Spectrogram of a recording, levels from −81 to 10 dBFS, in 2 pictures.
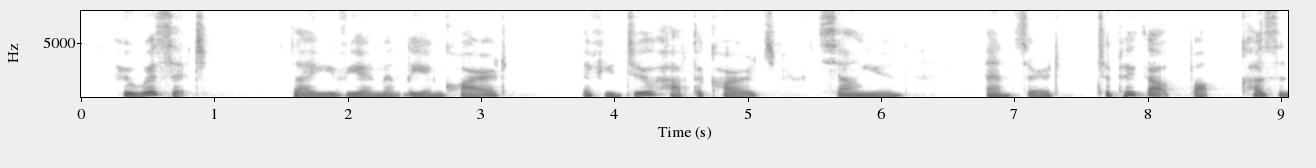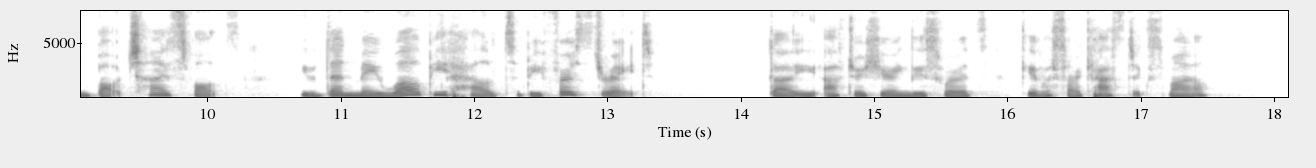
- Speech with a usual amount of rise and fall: No, narrow, 2.3 semitones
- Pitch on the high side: Yes, high, 195 Hz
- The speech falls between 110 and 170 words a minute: Yes, average, 140 wpm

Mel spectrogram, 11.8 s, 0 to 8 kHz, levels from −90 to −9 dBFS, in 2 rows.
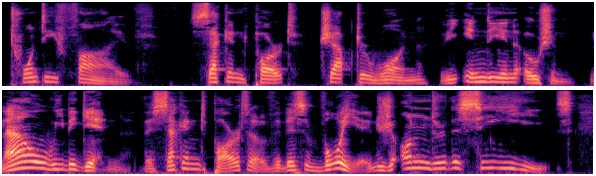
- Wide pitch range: Yes, wide, 7.8 semitones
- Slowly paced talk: Yes, slow, 120 wpm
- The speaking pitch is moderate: Yes, medium, 145 Hz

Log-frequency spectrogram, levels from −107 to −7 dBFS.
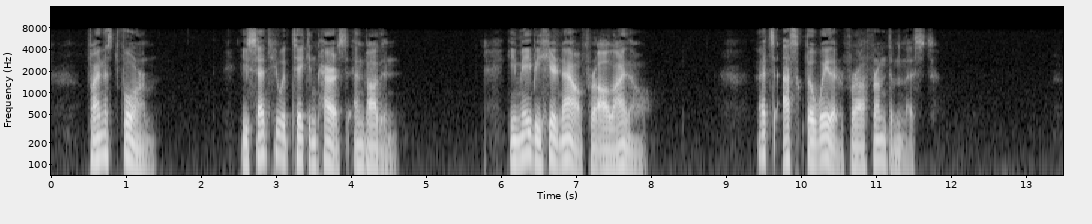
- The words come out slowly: Yes, slow, 120 wpm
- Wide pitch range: Yes, wide, 6.0 semitones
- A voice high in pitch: No, low, 100 Hz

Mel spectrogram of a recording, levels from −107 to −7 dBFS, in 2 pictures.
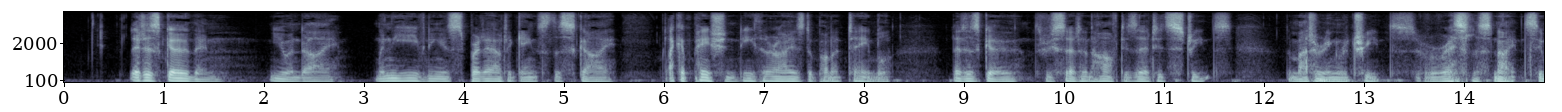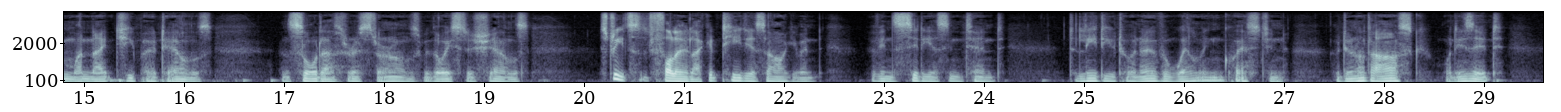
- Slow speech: Yes, slow, 130 wpm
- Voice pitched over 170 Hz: No, very low, 95 Hz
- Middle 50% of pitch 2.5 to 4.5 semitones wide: Yes, average, 3.8 semitones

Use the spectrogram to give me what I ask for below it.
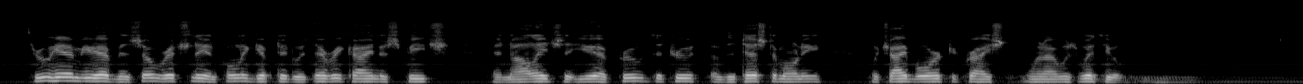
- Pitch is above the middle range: No, low, 135 Hz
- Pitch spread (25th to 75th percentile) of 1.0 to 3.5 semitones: Yes, average, 2.7 semitones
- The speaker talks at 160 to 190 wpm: Yes, average, 165 wpm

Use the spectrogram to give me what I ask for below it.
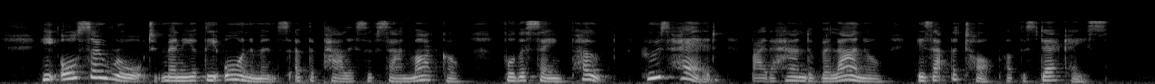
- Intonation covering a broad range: Yes, wide, 6.1 semitones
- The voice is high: No, medium, 175 Hz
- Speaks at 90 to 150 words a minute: No, average, 160 wpm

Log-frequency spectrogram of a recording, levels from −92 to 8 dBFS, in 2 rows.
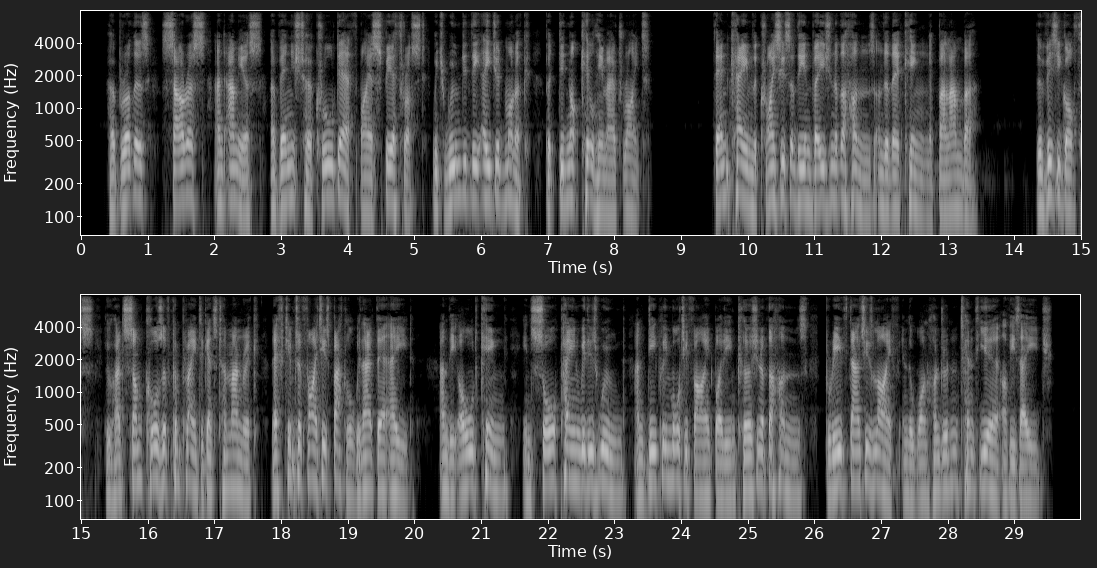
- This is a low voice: Yes, low, 130 Hz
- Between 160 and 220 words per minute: Yes, average, 180 wpm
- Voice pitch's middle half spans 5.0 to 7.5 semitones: No, average, 3.4 semitones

